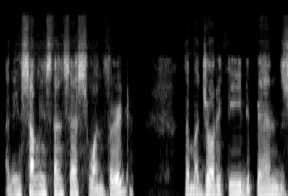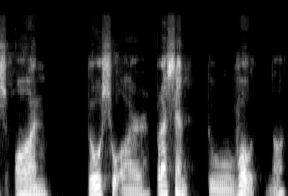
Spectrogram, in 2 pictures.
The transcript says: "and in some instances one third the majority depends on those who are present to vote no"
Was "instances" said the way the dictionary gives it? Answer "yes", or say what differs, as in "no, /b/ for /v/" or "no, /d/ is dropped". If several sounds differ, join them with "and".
no, /s/ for /z/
